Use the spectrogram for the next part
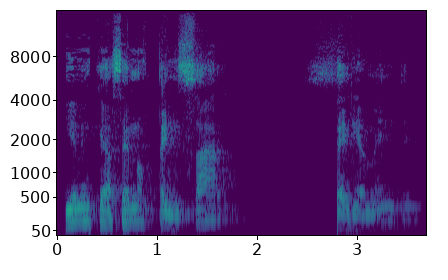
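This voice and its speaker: A male preacher delivers a sermon with high, ringing tones, surging into loud climaxes and then sinking into hushed repetitions. His voice echoes around the church sanctuary. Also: slow.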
